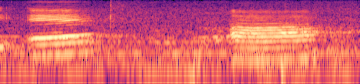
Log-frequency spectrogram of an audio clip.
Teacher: ए की अपेक्षा बोलने में समय अधिक लग रहा है ना आ को बोलने में, तो ये हमारे दीर्घ स्वर हैं।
